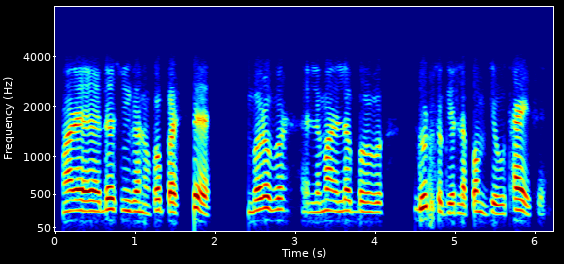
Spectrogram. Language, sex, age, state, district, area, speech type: Gujarati, male, 45-60, Gujarat, Morbi, rural, conversation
